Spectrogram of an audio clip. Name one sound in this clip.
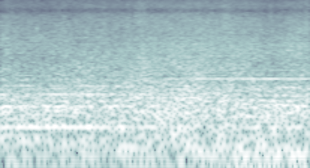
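A cello plays a slow melody with an orchestra.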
